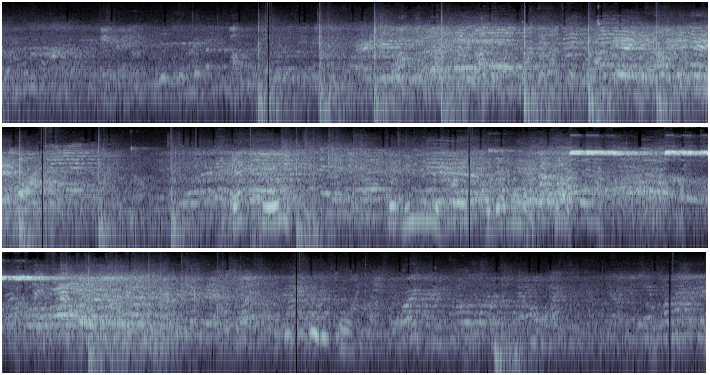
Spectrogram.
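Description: A basketball bounces on a wooden floor in a large echoing gym.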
